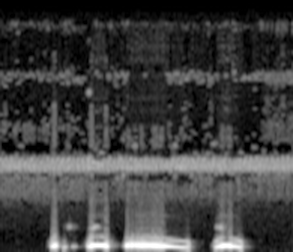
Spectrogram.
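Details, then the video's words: Spotted dove, a local bird, calling in a recording used to lure wild doves and train captive ones: short stuttering notes, then a clear coo, a long rough descending coo and a final arched coo, clean and quiet. "SUARA BURUNG TEKUKUR (DERKUKU) PIKAT PALING TOP | GACOR"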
